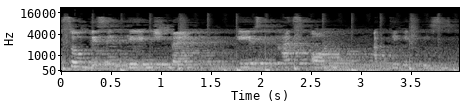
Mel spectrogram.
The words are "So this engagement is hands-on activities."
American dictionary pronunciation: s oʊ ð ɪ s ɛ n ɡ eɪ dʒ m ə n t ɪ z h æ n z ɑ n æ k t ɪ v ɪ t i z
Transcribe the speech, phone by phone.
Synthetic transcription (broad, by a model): s oʊ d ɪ s ɛ n ɡ eɪ dʒ m ə n t ɪ z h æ z ɑ n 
